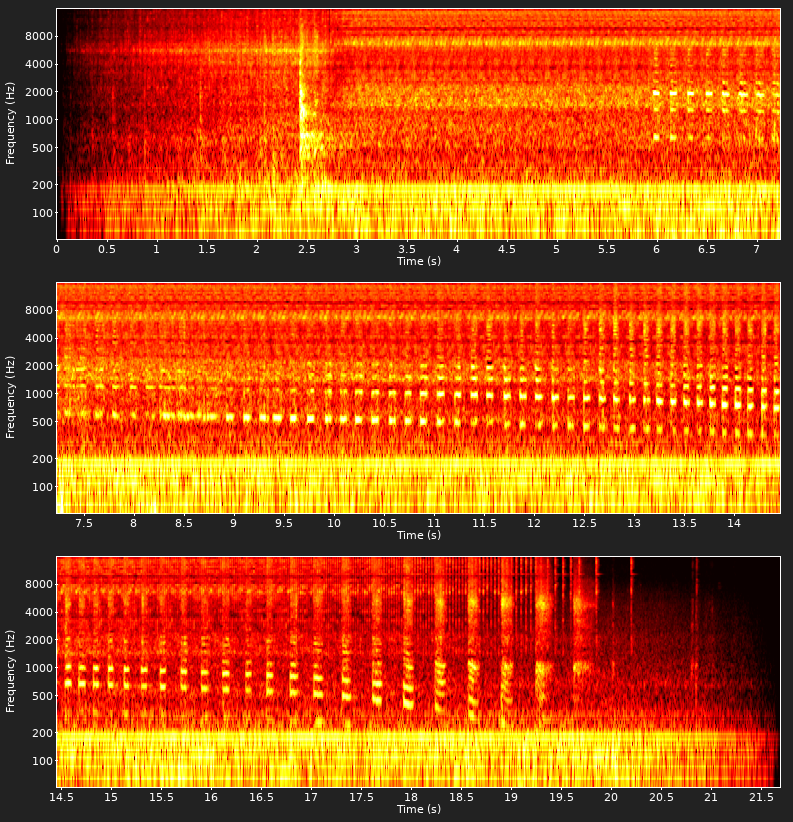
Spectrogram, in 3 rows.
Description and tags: Bike Tire Strobe Stop
Stopping a spinning bike tire with an introduced inanimate object (not the hand). Recorded on Stanford Campus, Saturday 9/5/09.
